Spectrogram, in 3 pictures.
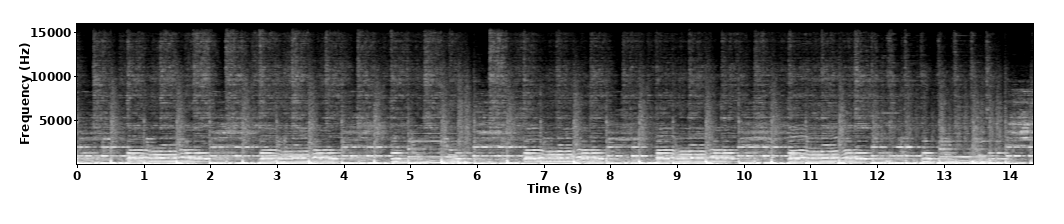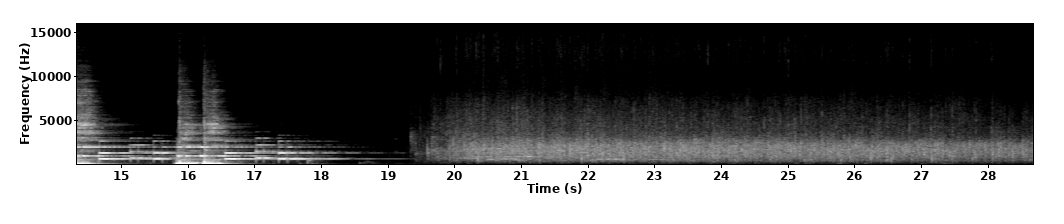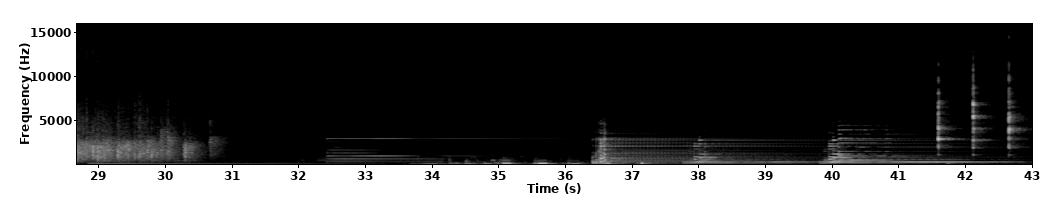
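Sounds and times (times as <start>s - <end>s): electric guitar notes: 0.0s - 19.4s, 28.8s - 43.0s
audience applauding: 19.2s - 31.0s
band chord ringing: 32.2s - 43.0s.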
